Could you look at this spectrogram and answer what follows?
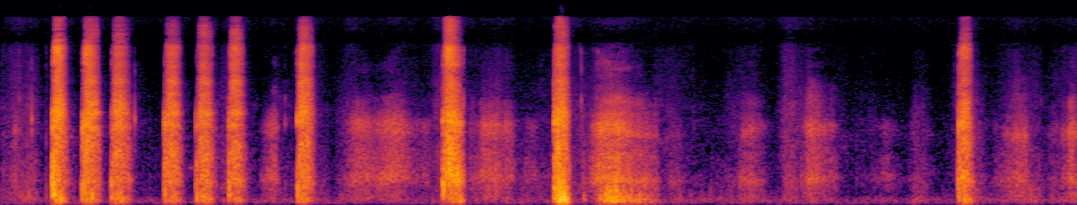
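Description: About ten sharp, explosive sneezes in rapid, irregular succession with soft breaths between: a sneezing fit.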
